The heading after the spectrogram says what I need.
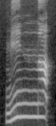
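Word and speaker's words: みんな: 자연스럽게 연결을 해보면요. 뒤에 나를 발음하기 위해서 당연히 제 입 모양 볼게요. 민나, 민나. 입 안 다물어지죠? 뒤에 나가 나오니까요. 당연히 나 이런 식으로 니은 받침처럼 돼요. 그래서 민나, 민나 이런 식으로 된다는 이야기가 쓰여져 있는 거고요.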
